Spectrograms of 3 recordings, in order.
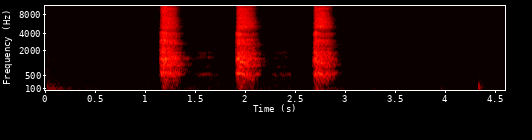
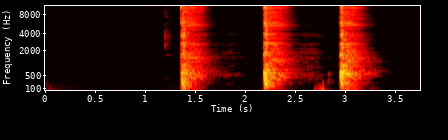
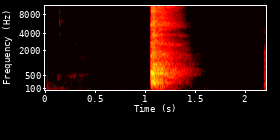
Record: {
  "exhalation_length": "4.6 s",
  "exhalation_amplitude": 3591,
  "exhalation_signal_mean_std_ratio": 0.28,
  "three_cough_length": "3.8 s",
  "three_cough_amplitude": 32768,
  "three_cough_signal_mean_std_ratio": 0.28,
  "cough_length": "2.2 s",
  "cough_amplitude": 32768,
  "cough_signal_mean_std_ratio": 0.2,
  "survey_phase": "beta (2021-08-13 to 2022-03-07)",
  "age": "45-64",
  "gender": "Male",
  "wearing_mask": "No",
  "symptom_cough_any": true,
  "symptom_runny_or_blocked_nose": true,
  "symptom_sore_throat": true,
  "symptom_headache": true,
  "symptom_onset": "3 days",
  "smoker_status": "Never smoked",
  "respiratory_condition_asthma": false,
  "respiratory_condition_other": false,
  "recruitment_source": "Test and Trace",
  "submission_delay": "2 days",
  "covid_test_result": "Positive",
  "covid_test_method": "RT-qPCR",
  "covid_ct_value": 12.4,
  "covid_ct_gene": "ORF1ab gene",
  "covid_ct_mean": 13.0,
  "covid_viral_load": "56000000 copies/ml",
  "covid_viral_load_category": "High viral load (>1M copies/ml)"
}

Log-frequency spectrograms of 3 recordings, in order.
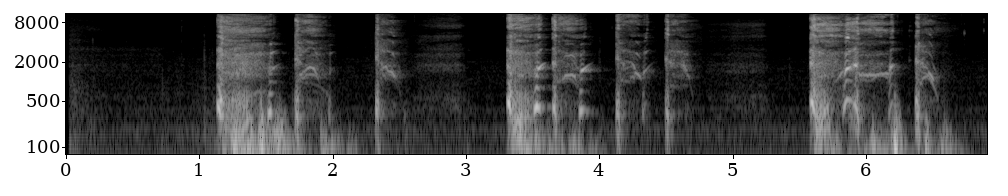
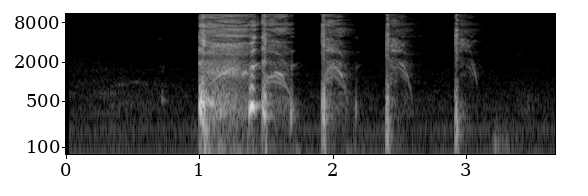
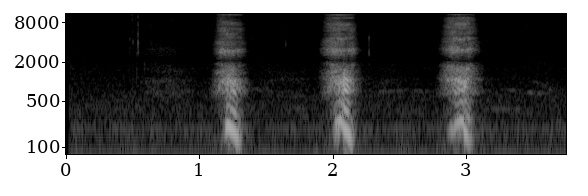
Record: {
  "three_cough_length": "6.9 s",
  "three_cough_amplitude": 15489,
  "three_cough_signal_mean_std_ratio": 0.44,
  "cough_length": "3.7 s",
  "cough_amplitude": 29019,
  "cough_signal_mean_std_ratio": 0.27,
  "exhalation_length": "3.8 s",
  "exhalation_amplitude": 5550,
  "exhalation_signal_mean_std_ratio": 0.33,
  "survey_phase": "beta (2021-08-13 to 2022-03-07)",
  "age": "45-64",
  "gender": "Female",
  "wearing_mask": "No",
  "symptom_cough_any": true,
  "symptom_new_continuous_cough": true,
  "symptom_runny_or_blocked_nose": true,
  "symptom_abdominal_pain": true,
  "symptom_fatigue": true,
  "symptom_headache": true,
  "symptom_change_to_sense_of_smell_or_taste": true,
  "symptom_loss_of_taste": true,
  "smoker_status": "Never smoked",
  "respiratory_condition_asthma": false,
  "respiratory_condition_other": false,
  "recruitment_source": "Test and Trace",
  "submission_delay": "3 days",
  "covid_test_result": "Positive",
  "covid_test_method": "RT-qPCR",
  "covid_ct_value": 26.8,
  "covid_ct_gene": "ORF1ab gene",
  "covid_ct_mean": 27.8,
  "covid_viral_load": "750 copies/ml",
  "covid_viral_load_category": "Minimal viral load (< 10K copies/ml)"
}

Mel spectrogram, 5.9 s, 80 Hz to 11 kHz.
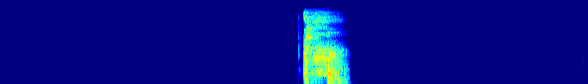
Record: {
  "cough_length": "5.9 s",
  "cough_amplitude": 25322,
  "cough_signal_mean_std_ratio": 0.2,
  "survey_phase": "alpha (2021-03-01 to 2021-08-12)",
  "age": "65+",
  "gender": "Male",
  "wearing_mask": "No",
  "symptom_none": true,
  "smoker_status": "Never smoked",
  "respiratory_condition_asthma": false,
  "respiratory_condition_other": false,
  "recruitment_source": "REACT",
  "submission_delay": "1 day",
  "covid_test_result": "Negative",
  "covid_test_method": "RT-qPCR"
}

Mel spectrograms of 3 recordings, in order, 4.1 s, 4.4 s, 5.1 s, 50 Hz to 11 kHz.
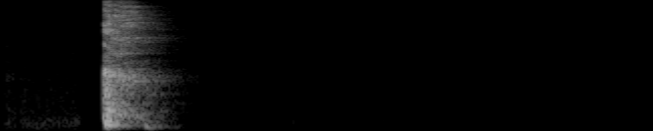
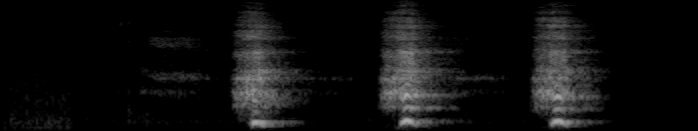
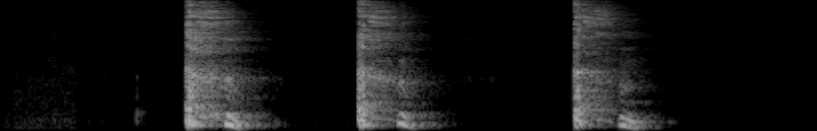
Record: {
  "cough_length": "4.1 s",
  "cough_amplitude": 24627,
  "cough_signal_mean_std_ratio": 0.19,
  "exhalation_length": "4.4 s",
  "exhalation_amplitude": 11652,
  "exhalation_signal_mean_std_ratio": 0.34,
  "three_cough_length": "5.1 s",
  "three_cough_amplitude": 27840,
  "three_cough_signal_mean_std_ratio": 0.34,
  "survey_phase": "beta (2021-08-13 to 2022-03-07)",
  "age": "45-64",
  "gender": "Female",
  "wearing_mask": "No",
  "symptom_cough_any": true,
  "smoker_status": "Never smoked",
  "respiratory_condition_asthma": false,
  "respiratory_condition_other": false,
  "recruitment_source": "REACT",
  "submission_delay": "2 days",
  "covid_test_result": "Negative",
  "covid_test_method": "RT-qPCR"
}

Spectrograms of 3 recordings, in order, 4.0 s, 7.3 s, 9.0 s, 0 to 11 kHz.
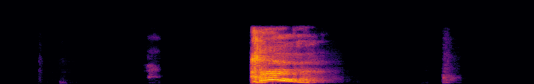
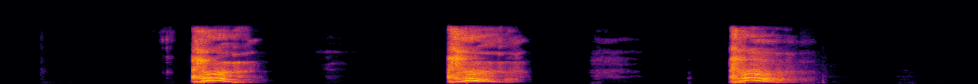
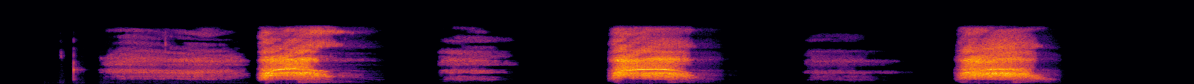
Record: {
  "cough_length": "4.0 s",
  "cough_amplitude": 32098,
  "cough_signal_mean_std_ratio": 0.26,
  "three_cough_length": "7.3 s",
  "three_cough_amplitude": 29049,
  "three_cough_signal_mean_std_ratio": 0.32,
  "exhalation_length": "9.0 s",
  "exhalation_amplitude": 31785,
  "exhalation_signal_mean_std_ratio": 0.37,
  "survey_phase": "beta (2021-08-13 to 2022-03-07)",
  "age": "65+",
  "gender": "Female",
  "wearing_mask": "No",
  "symptom_cough_any": true,
  "smoker_status": "Ex-smoker",
  "respiratory_condition_asthma": false,
  "respiratory_condition_other": false,
  "recruitment_source": "REACT",
  "submission_delay": "6 days",
  "covid_test_result": "Negative",
  "covid_test_method": "RT-qPCR",
  "influenza_a_test_result": "Negative",
  "influenza_b_test_result": "Negative"
}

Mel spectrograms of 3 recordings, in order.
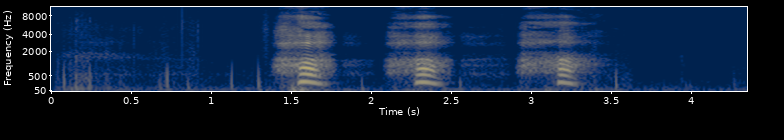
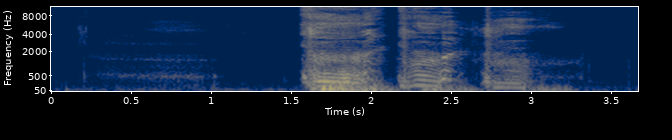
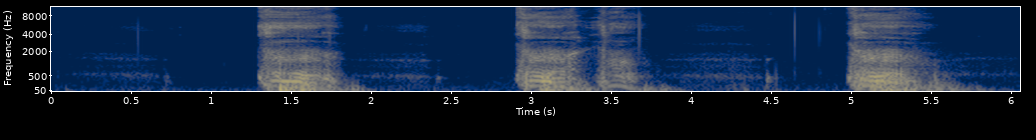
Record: {
  "exhalation_length": "4.4 s",
  "exhalation_amplitude": 15328,
  "exhalation_signal_mean_std_ratio": 0.28,
  "cough_length": "3.7 s",
  "cough_amplitude": 8285,
  "cough_signal_mean_std_ratio": 0.4,
  "three_cough_length": "6.1 s",
  "three_cough_amplitude": 9538,
  "three_cough_signal_mean_std_ratio": 0.41,
  "survey_phase": "beta (2021-08-13 to 2022-03-07)",
  "age": "45-64",
  "gender": "Female",
  "wearing_mask": "No",
  "symptom_cough_any": true,
  "symptom_runny_or_blocked_nose": true,
  "symptom_fatigue": true,
  "symptom_change_to_sense_of_smell_or_taste": true,
  "symptom_loss_of_taste": true,
  "symptom_onset": "5 days",
  "smoker_status": "Never smoked",
  "respiratory_condition_asthma": false,
  "respiratory_condition_other": false,
  "recruitment_source": "Test and Trace",
  "submission_delay": "1 day",
  "covid_test_result": "Positive",
  "covid_test_method": "RT-qPCR",
  "covid_ct_value": 20.0,
  "covid_ct_gene": "N gene"
}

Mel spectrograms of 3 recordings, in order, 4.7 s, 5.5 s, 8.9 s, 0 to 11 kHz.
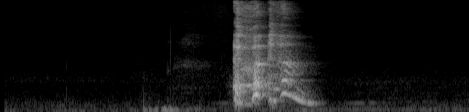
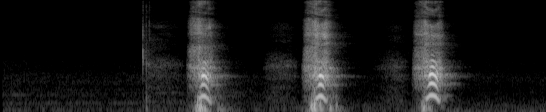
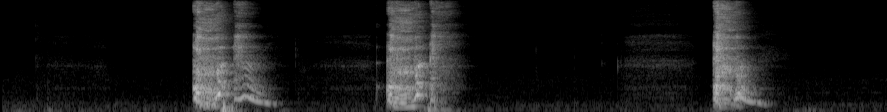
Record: {
  "cough_length": "4.7 s",
  "cough_amplitude": 3977,
  "cough_signal_mean_std_ratio": 0.3,
  "exhalation_length": "5.5 s",
  "exhalation_amplitude": 8832,
  "exhalation_signal_mean_std_ratio": 0.24,
  "three_cough_length": "8.9 s",
  "three_cough_amplitude": 6592,
  "three_cough_signal_mean_std_ratio": 0.32,
  "survey_phase": "beta (2021-08-13 to 2022-03-07)",
  "age": "18-44",
  "gender": "Female",
  "wearing_mask": "No",
  "symptom_fatigue": true,
  "symptom_headache": true,
  "symptom_onset": "12 days",
  "smoker_status": "Ex-smoker",
  "respiratory_condition_asthma": false,
  "respiratory_condition_other": false,
  "recruitment_source": "REACT",
  "submission_delay": "0 days",
  "covid_test_result": "Negative",
  "covid_test_method": "RT-qPCR"
}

